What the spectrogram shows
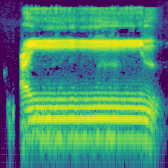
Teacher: আইন কণ্ঠনালীর মধ্যখান চেপে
